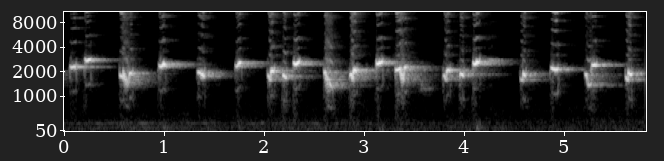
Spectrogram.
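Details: Clear whistled phrases of a sooty-headed bulbul singing at length for young birds to learn from; notes alternate between a higher steady whistle and a lower downslurred one, several per second, on a quiet background.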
